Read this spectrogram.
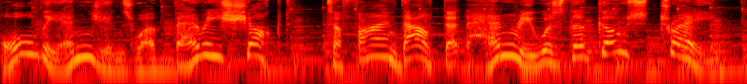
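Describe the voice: A man speaks at a slow pace, his pitch high for a man and swinging very widely. Clear music plays in the background.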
